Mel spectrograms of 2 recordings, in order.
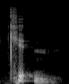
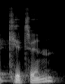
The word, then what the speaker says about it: kitten: to the N example kitten you can say kitten but most people say kitten you do this stop T kit you don't release and then you fall to an N kit when you make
